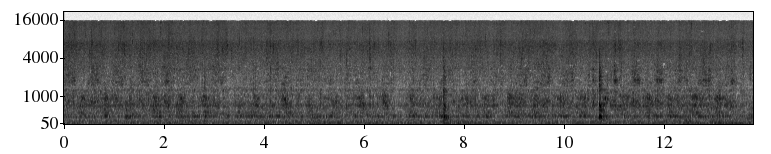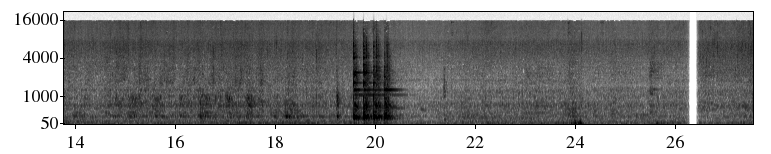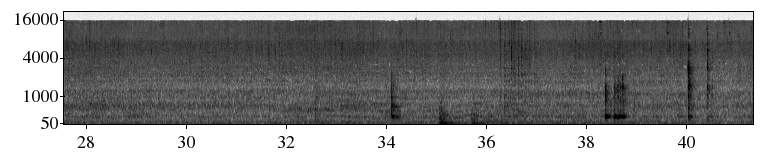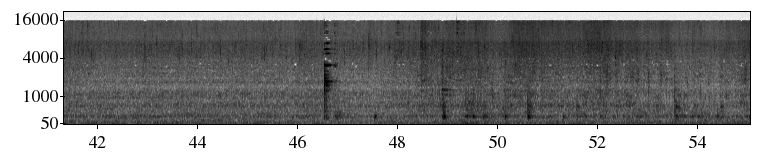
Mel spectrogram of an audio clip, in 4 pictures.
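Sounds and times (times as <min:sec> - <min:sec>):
chicken sizzling in hot oil: 0:00.0 - 0:55.0
utensil knocking against pan: 0:19.2 - 0:20.6.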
